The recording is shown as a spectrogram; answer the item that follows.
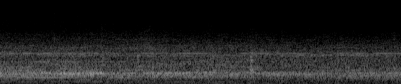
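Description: Steady indoor background hum with a faint steady tone, and a light tick about two and a half seconds in.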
